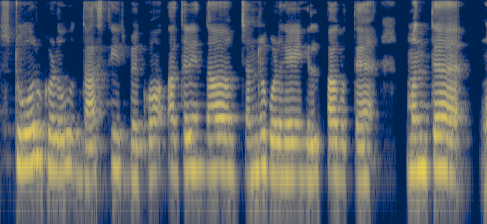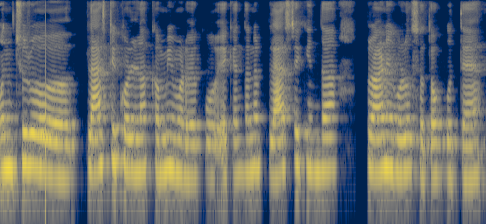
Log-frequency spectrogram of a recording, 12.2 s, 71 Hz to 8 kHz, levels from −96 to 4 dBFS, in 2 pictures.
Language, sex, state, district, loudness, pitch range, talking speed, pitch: Kannada, female, Karnataka, Mysore, -18 LUFS, 195-225 Hz, 100 wpm, 215 Hz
